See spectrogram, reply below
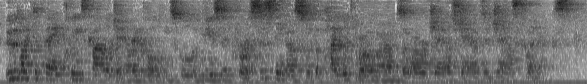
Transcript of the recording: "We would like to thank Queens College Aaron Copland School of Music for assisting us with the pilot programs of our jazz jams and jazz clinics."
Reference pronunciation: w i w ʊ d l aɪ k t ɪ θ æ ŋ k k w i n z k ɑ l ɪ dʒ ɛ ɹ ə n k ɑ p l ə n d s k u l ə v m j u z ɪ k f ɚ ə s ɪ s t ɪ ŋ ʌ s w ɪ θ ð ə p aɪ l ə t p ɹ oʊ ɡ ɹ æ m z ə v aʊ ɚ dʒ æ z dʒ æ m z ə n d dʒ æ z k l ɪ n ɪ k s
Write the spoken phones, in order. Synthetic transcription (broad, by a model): w i w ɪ d l aɪ k t ɪ θ æ ŋ k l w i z k ɑ l ɪ dʒ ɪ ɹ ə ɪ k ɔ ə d s k u l ə v m j u z ɪ k f ɚ ə s ɪ s t ɪ ŋ ʌ s w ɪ ð ə p aɪ l ə t p ɹ oʊ ɡ ɹ æ m z ə v aʊ ɚ dʒ æ z dʒ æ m z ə n dʒ æ z k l ɪ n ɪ k s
